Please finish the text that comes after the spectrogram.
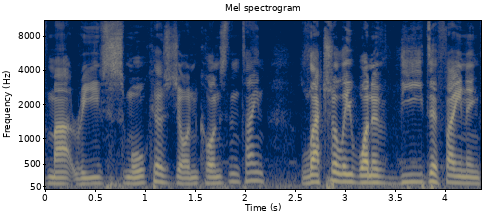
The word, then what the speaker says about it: Constantine: the Constantine TV show, which is how you pronounce his name, it's how they say it in the comics, he makes that point several times, and I once got a reply from Neil Gaiman on Twitter confirming it.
